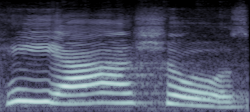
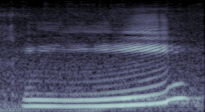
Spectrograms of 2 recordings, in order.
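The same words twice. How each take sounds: First: Said in the usual way. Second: "Ri-a-chos" in three separated pieces; each syllable of "Ri-a-chos" alone. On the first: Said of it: "qual é a outra palavrinha". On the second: Shown as a demonstration. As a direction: dictate "Ri-a-chos" with long pauses. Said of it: "Nós vamos separar as sílabas".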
